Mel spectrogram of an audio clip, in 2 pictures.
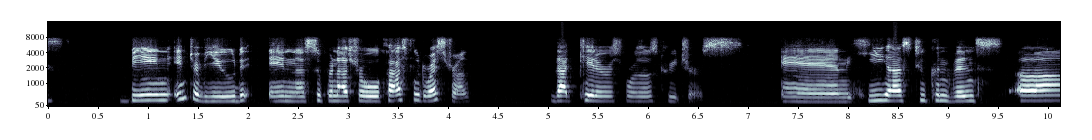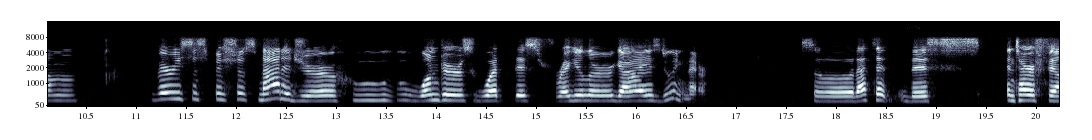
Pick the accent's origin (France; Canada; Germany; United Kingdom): France; now in New York City, United States; I'm a filmmaker who currently lives in New York City, and I come from France.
